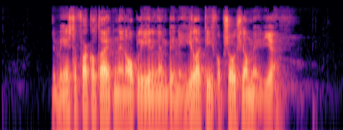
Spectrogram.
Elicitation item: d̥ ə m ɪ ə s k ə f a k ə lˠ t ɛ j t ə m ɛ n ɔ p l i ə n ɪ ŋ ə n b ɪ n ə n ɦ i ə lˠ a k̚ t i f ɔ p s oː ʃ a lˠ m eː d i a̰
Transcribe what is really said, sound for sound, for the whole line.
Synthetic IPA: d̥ ə m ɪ ə s t ə f a k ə lˠ t ɛ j t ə n ɛ n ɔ p l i ə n ɪ ŋ ə n b ɪ n ə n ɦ i ə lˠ a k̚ t i f ɔ p s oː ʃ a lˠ m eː d i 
